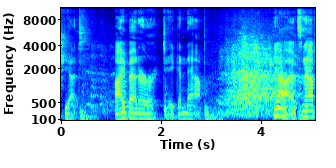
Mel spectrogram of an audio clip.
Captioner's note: audience laughing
